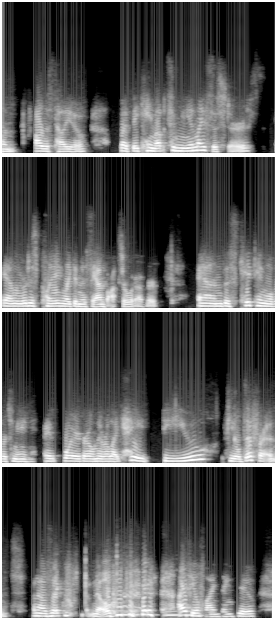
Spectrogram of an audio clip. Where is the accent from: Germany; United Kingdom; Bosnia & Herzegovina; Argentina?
Germany; born there; moved away; I was born in Germany and now I live here.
